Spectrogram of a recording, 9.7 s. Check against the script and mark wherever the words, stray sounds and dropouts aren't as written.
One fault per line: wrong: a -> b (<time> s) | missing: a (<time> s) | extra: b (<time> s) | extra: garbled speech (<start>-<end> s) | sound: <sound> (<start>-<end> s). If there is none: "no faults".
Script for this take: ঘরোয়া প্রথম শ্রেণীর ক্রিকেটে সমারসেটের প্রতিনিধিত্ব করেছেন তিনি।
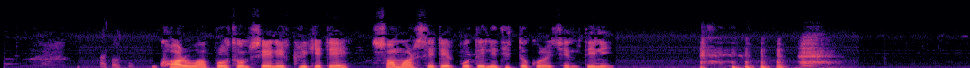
sound: chirp (1.0-1.4 s)
sound: laugh (7.0-8.5 s)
